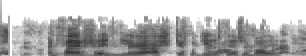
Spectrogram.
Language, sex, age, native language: Icelandic, male, 13, Icelandic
